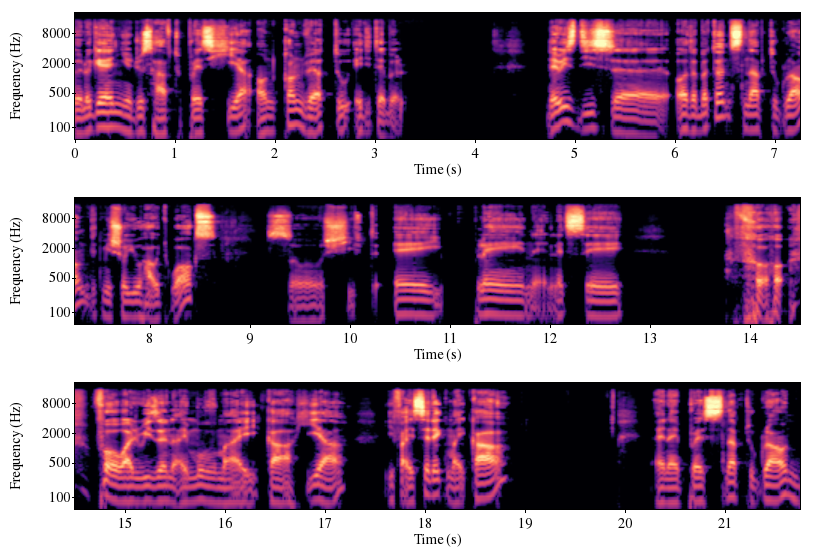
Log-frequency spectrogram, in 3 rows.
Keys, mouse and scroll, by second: 2.8-4.2 drag, 4.6 middle click, 8.5 click, 8.8 shift+a, 10.2 s, 12.7 click, 13.4 g, 13.6 z, 15.1 drag, 16.4 click, 17.2 click, 17.8 click, 19.7-20.1 drag, 21.0 click.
